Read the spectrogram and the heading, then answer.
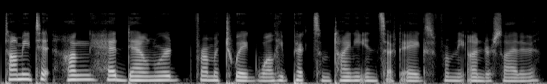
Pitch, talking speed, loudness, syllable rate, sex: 185 Hz, 230 wpm, -19 LUFS, 5.3 syllables/s, female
